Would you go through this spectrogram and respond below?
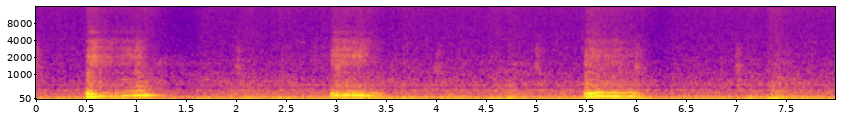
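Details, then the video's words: Kira, an eight-month-old female Beagle, sleeping soundly beside another dog, Apolo, snores loudly: three low rumbling snorts, each about half a second long, come roughly every two and a half seconds, with soft breathing in between in a quiet room. "Beagle roncando"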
